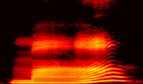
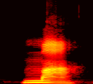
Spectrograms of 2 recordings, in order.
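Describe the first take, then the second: First: The pitch dips down then rises. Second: The pitch falls downward. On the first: "it's like a U shape" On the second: "this one goes down"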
